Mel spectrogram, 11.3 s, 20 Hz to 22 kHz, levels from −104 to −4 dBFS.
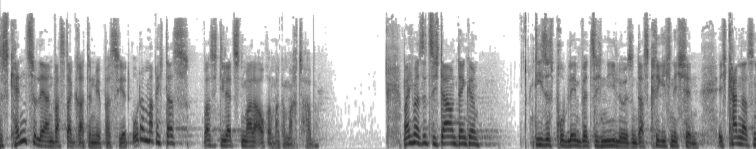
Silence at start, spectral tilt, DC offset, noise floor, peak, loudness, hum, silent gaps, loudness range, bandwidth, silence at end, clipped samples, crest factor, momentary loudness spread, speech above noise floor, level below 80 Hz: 0 s; -4.5 dB/octave; under 0.1%; -75 dBFS; -4 dBFS; -25 LUFS; none; none; 3 LU; 15.5 kHz; 0 s; under 0.1%; 20 dB; 9 LU; 50 dB; -60 dBFS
